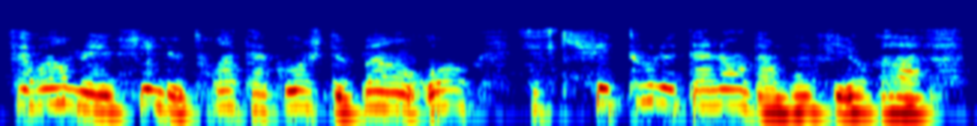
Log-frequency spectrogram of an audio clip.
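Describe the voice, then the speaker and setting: A man's voice: on the high side, moderate pace, slightly rough, highs cut off. A man playing an earnest TV reporter, reading scripted narration for a parody news report.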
